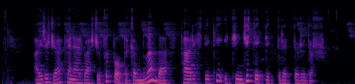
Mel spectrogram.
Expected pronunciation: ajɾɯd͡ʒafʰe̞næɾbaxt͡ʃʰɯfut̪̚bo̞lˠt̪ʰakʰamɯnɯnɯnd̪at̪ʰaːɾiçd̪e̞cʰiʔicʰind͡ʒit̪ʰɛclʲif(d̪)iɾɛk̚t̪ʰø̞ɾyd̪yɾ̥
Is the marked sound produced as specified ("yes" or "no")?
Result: yes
